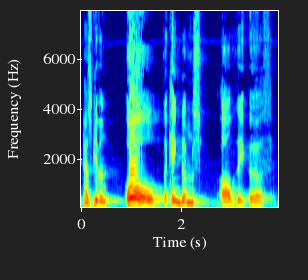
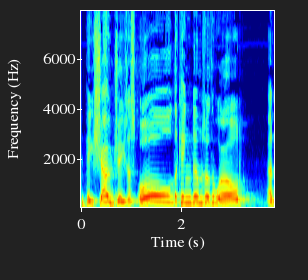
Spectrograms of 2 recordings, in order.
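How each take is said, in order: First: All said louder and slower; stress on all. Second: All lifted high and pushed out; stress on all. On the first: Preacher stressing God gave all the kingdoms. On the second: Preacher stressing all the kingdoms Satan showed. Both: Shown as a demonstration.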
